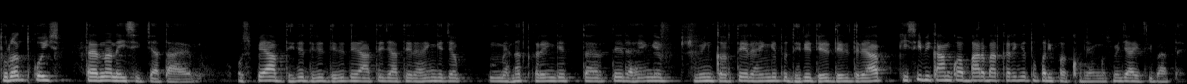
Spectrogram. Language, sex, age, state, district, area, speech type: Hindi, male, 18-30, Uttar Pradesh, Ghazipur, rural, spontaneous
